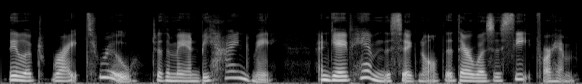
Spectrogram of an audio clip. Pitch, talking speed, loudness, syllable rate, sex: 190 Hz, 215 wpm, -20 LUFS, 5.0 syllables/s, female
